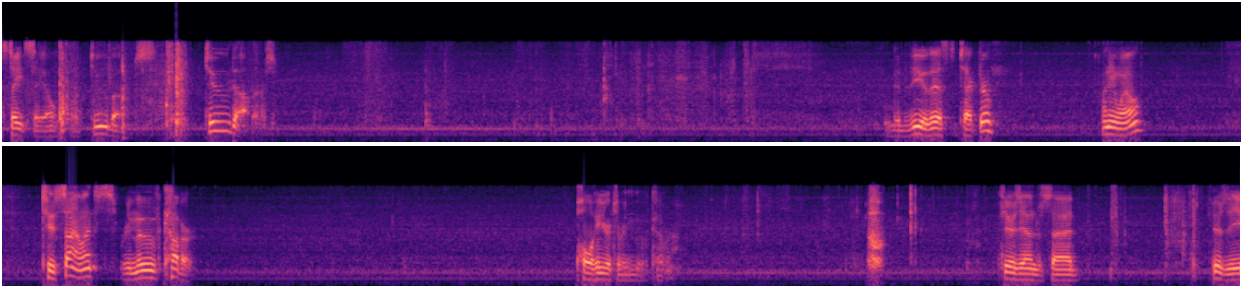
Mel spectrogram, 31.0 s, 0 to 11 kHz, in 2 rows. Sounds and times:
Speech: 0:00.0 - 0:03.5, 0:11.0 - 0:12.5, 0:13.7 - 0:14.4, 0:16.0 - 0:18.0, 0:22.7 - 0:24.0, 0:28.0 - 0:29.0, 0:30.6 - 0:30.9.

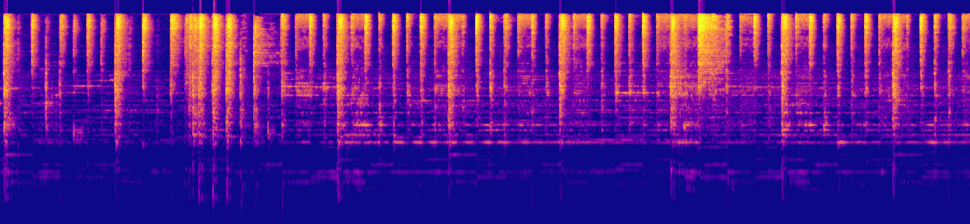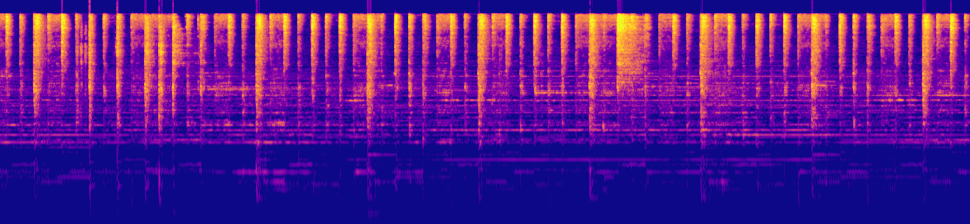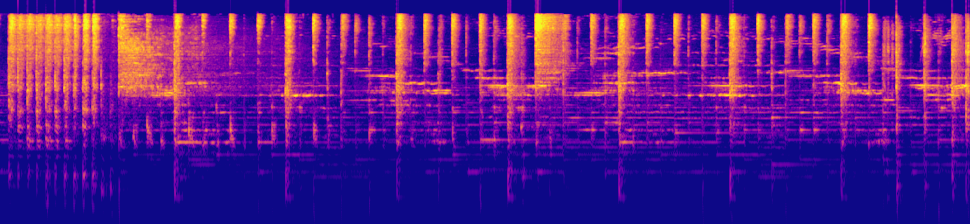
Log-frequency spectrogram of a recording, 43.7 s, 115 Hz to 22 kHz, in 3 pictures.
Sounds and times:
Music: 0:00.0 - 0:43.6.

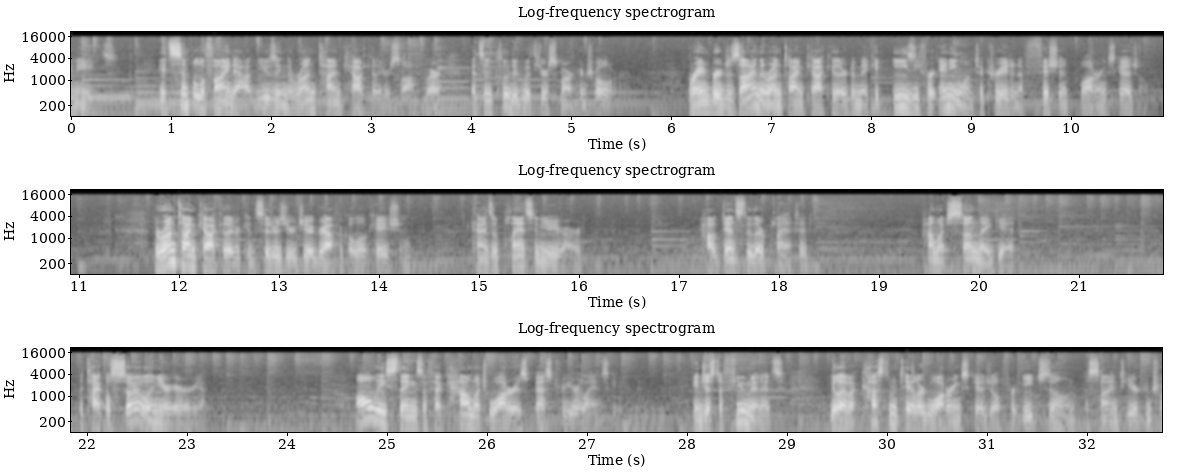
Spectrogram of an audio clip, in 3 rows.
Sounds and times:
Speech: 0:00.0 - 0:05.5, 0:06.2 - 0:10.8, 0:11.8 - 0:16.1, 0:17.2 - 0:18.4, 0:19.4 - 0:20.4, 0:21.9 - 0:23.2, 0:24.7 - 0:27.4, 0:28.1 - 0:32.7
Music: 0:00.0 - 0:32.7.

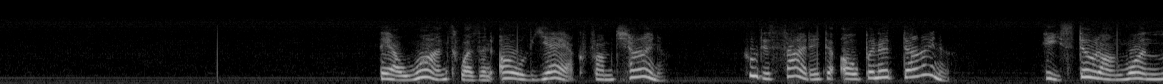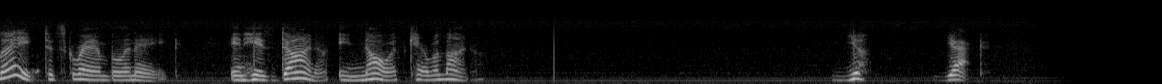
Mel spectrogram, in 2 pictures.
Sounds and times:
Speech: 0:03.8 - 0:06.7, 0:07.5 - 0:09.6, 0:10.4 - 0:16.5, 0:20.0 - 0:20.4, 0:21.0 - 0:21.5.

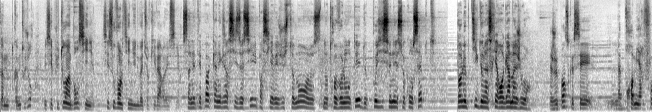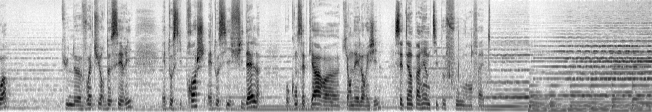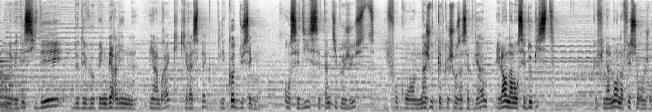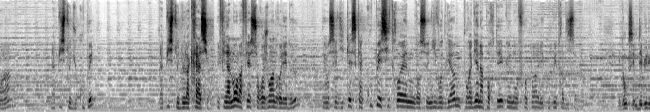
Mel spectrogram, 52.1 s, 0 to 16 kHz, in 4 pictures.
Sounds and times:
Speech: 0:00.0 - 0:13.2, 0:14.3 - 0:15.7, 0:16.3 - 0:22.8, 0:26.1 - 0:37.2, 0:37.9 - 0:39.4, 0:40.1 - 0:41.0, 0:42.3 - 0:50.8, 0:51.5 - 0:52.1
Music: 0:00.0 - 0:52.1.

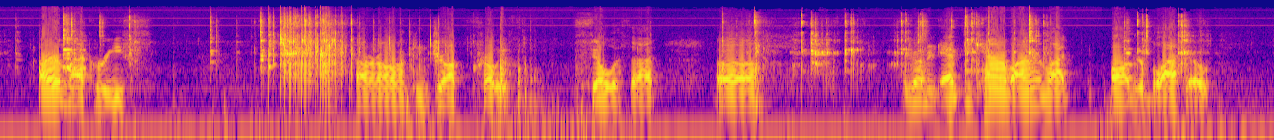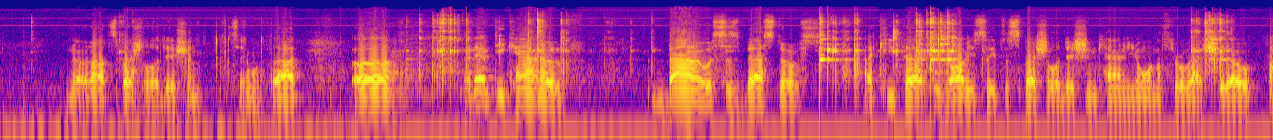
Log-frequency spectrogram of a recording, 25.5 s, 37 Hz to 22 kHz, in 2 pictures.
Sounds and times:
Speech: 0:00.4 - 0:01.5, 0:03.6 - 0:05.2, 0:05.8 - 0:06.6, 0:07.2 - 0:07.7, 0:09.0 - 0:12.2, 0:13.4 - 0:16.8, 0:17.4 - 0:18.5, 0:19.3 - 0:25.3.

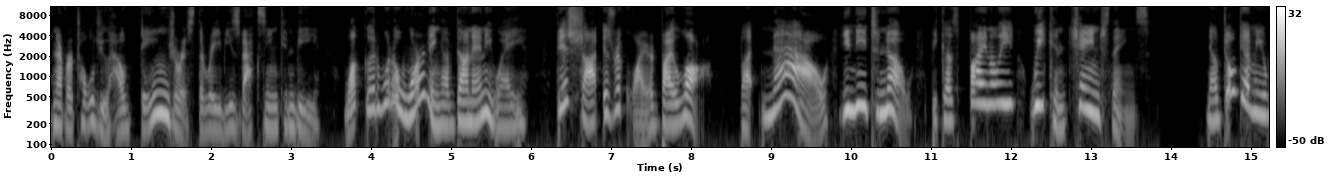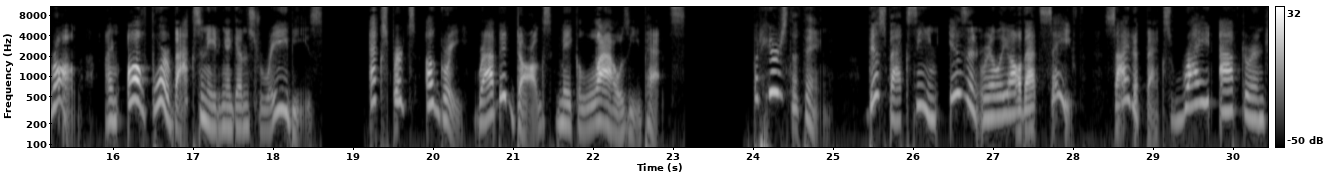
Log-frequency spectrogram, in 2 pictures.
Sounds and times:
Speech: 0:00.0 - 0:13.8, 0:14.4 - 0:18.6, 0:19.2 - 0:23.2, 0:24.0 - 0:30.4.

